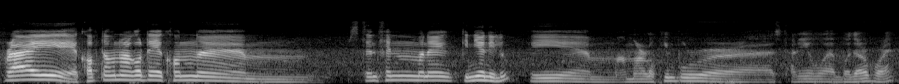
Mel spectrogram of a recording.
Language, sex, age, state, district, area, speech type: Assamese, male, 45-60, Assam, Lakhimpur, rural, spontaneous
